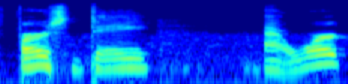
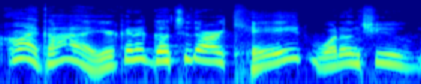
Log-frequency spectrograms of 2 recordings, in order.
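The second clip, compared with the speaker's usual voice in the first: higher, mock girlish excitement; excited girls; 8 semitones higher than usual. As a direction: imitate girls teasing a guy. Voices excited girls in retelling.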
